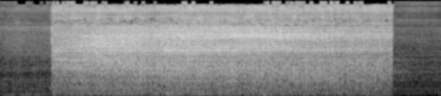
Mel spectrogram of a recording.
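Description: Water poured into a hot pan of fried potatoes with cumin, coriander, dried chilli and ground pepper sets off a loud, steady steamy sizzle and hiss that starts abruptly, holds for about three seconds, then cuts off.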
